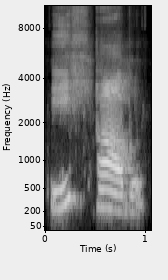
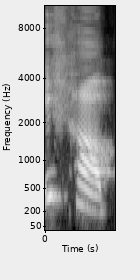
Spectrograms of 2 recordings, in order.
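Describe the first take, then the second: First: The final vowel of the verb is pronounced. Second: The final vowel of the verb is dropped.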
